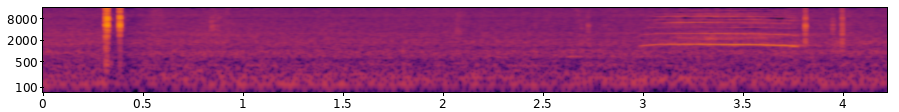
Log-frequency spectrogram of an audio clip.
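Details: Baby monkey crying when its mother does not care for it: a single long, clear, slightly falling harmonic cry near the end, after faint clicks, over a quiet hissy background.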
